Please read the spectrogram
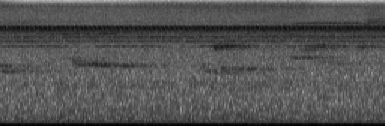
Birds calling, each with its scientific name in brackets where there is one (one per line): unidentified bird
Thrush-like Wren (Campylorhynchus turdinus)
Hauxwell's Thrush (Turdus hauxwelli)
